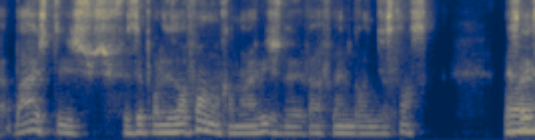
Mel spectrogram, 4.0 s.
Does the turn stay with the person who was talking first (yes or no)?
no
